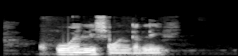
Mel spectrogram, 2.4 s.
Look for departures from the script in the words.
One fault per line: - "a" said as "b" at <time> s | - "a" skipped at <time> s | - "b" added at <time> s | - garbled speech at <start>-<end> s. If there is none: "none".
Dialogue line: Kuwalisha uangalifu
none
